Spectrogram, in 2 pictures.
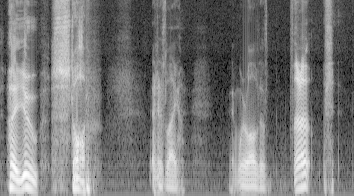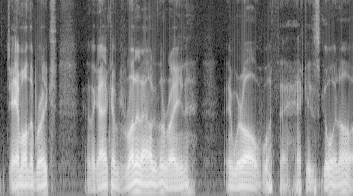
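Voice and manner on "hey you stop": huge, booming, very loud and high shout. Retelling a man shouting at them as the car starts off, huge booming voice. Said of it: "this huge booming voice says".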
